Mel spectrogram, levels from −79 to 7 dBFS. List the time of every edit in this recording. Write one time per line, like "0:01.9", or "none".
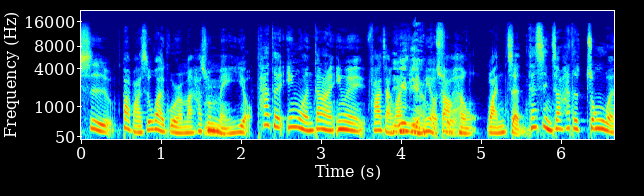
0:02.1
0:05.6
